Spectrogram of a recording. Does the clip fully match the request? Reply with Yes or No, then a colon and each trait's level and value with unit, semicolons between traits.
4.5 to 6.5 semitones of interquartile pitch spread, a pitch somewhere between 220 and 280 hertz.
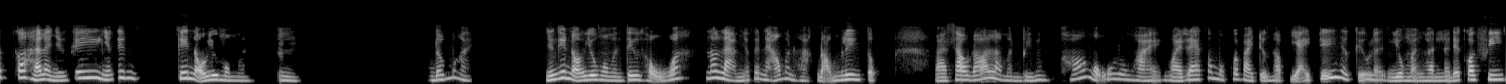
No: average, 4.9 semitones; high, 210 Hz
